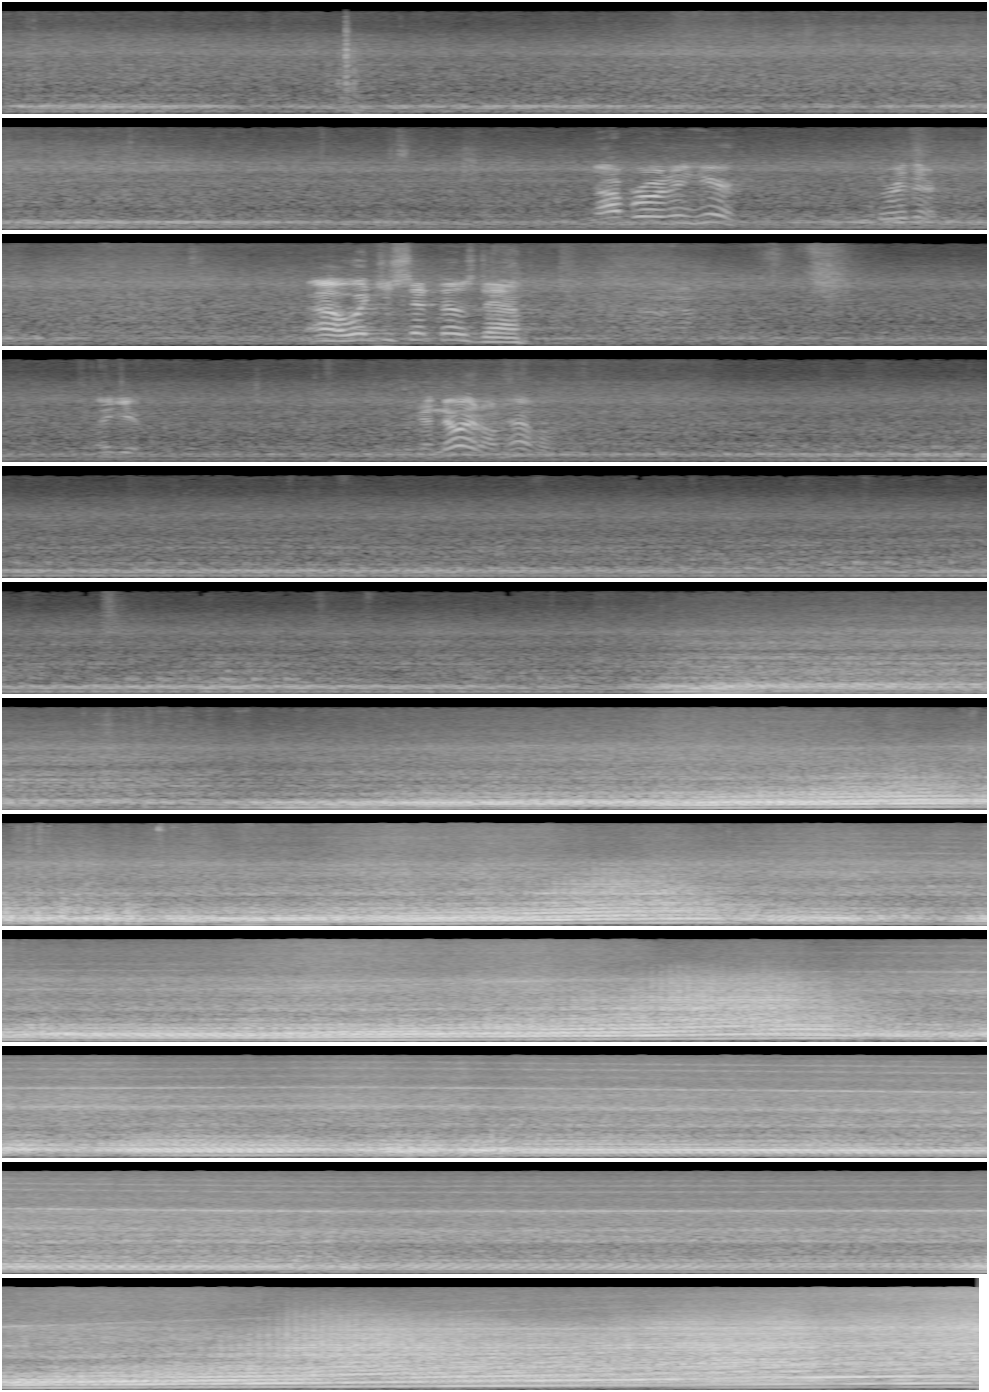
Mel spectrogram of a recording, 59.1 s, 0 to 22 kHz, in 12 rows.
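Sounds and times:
car engine revving under load: 0.0s - 59.0s
high whistle: 43.9s - 52.8s.

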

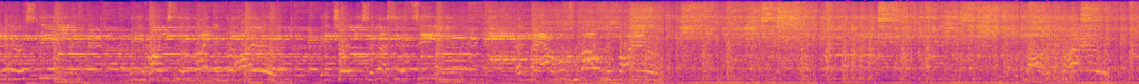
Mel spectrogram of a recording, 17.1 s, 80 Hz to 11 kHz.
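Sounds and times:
man singing: 0.0s - 10.1s, 15.3s - 16.7s
live rock band playing: 0.0s - 17.0s.

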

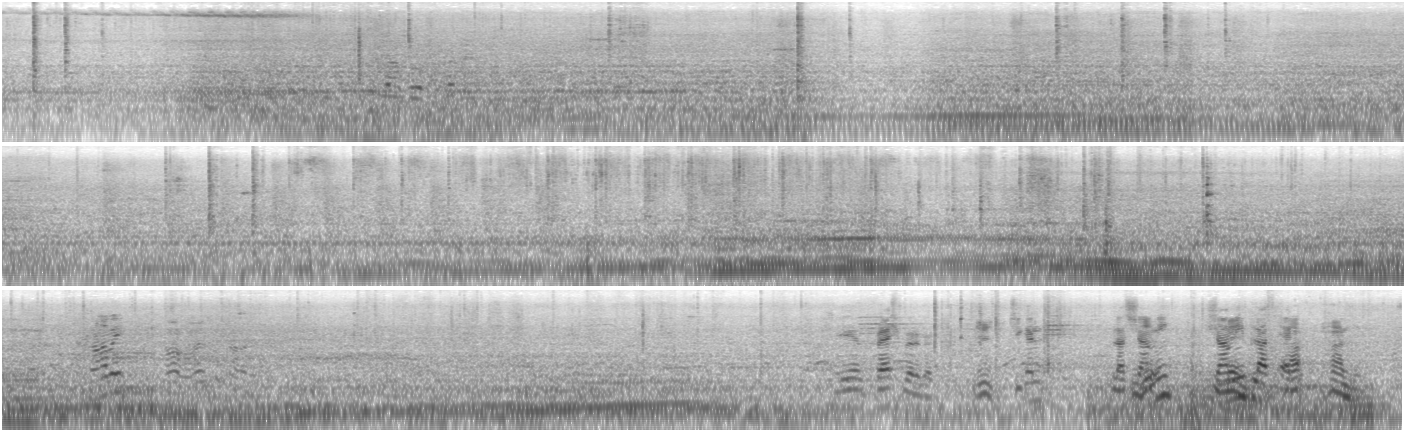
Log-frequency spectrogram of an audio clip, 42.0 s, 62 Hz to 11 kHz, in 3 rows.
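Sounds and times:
burger patties sizzling: 0.0s - 42.0s
metal spatula scraping griddle: 5.6s - 6.9s, 9.9s - 12.5s, 15.1s - 27.0s, 32.0s - 35.2s, 36.6s - 39.5s.

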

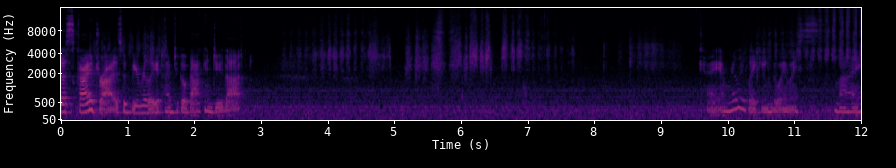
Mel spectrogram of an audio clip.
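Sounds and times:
paintbrush scrubbing on paper: 0.3s - 1.8s, 3.4s - 7.8s, 8.4s - 9.4s, 10.1s - 12.0s.

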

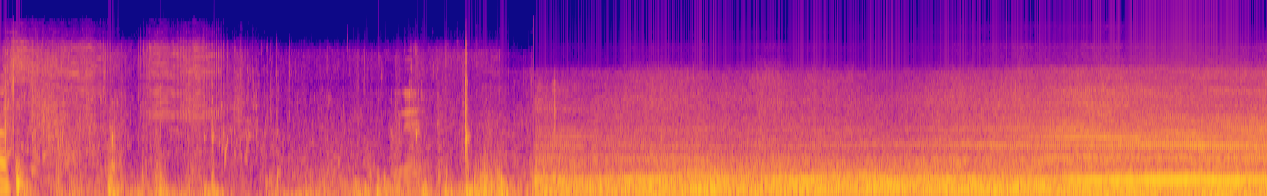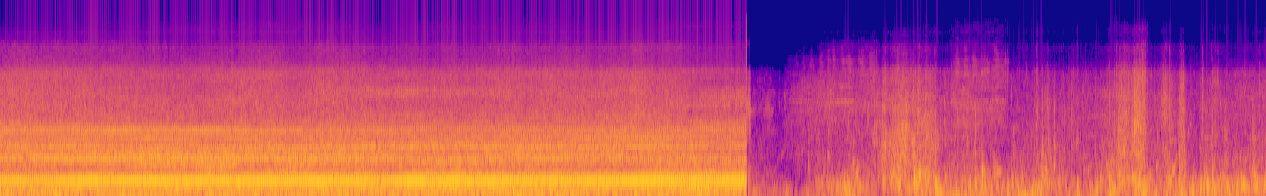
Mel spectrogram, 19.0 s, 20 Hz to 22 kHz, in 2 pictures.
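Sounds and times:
outboard motor droning: 0.0s - 15.2s.

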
